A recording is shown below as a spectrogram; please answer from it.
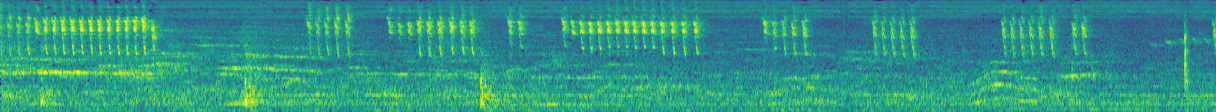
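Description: Indian pied myna begging: harsh, buzzy, rapidly pulsed rasps in bursts about a second long, repeated every second or two, with a few softer whistles behind.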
